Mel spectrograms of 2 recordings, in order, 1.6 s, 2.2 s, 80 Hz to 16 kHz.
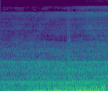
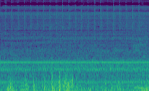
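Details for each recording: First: RV propane furnace in Idaho, run monthly after sitting about a month, restarted after 30 seconds off: low rumble swells within a second into steady roar; ignition almost instantly, hot air coming out, normal operation. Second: Suburban propane furnace heard outside at its exhaust, propane off, cold inside; steady fan whoosh with faint clicks and pops as it tries to ignite three times without lighting. Furnace igniter firing without flame.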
